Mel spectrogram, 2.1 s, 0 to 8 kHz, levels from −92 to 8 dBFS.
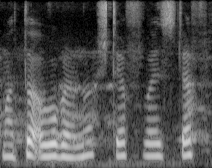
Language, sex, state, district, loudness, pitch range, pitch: Kannada, female, Karnataka, Koppal, -17 LUFS, 210-235 Hz, 220 Hz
